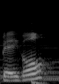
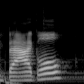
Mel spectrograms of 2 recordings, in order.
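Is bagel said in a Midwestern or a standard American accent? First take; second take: standard; Midwestern. First: It is said with a standard American vowel. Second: It is said with a Midwestern American vowel. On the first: "instead of bagel" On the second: "that's how the Midwest people say it. They also say bagel"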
